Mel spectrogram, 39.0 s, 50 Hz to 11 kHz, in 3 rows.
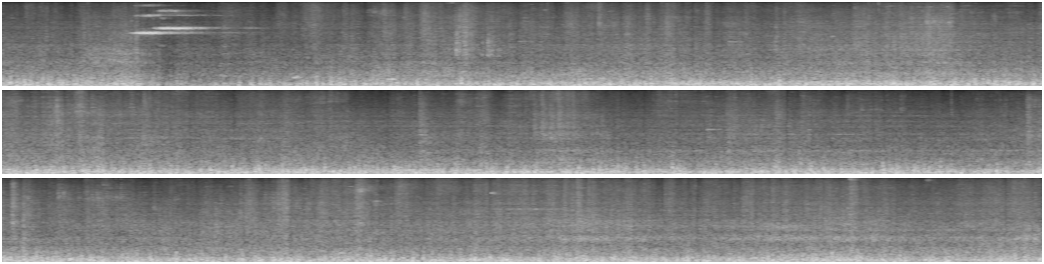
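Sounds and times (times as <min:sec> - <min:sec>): freight train cars rolling past: 0:00.0 - 0:39.0
wheels clacking over rail joints: 0:02.5 - 0:17.1.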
